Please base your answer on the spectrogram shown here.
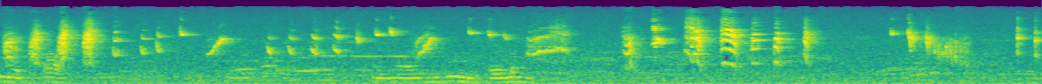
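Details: Eurasian tree sparrows chirping busily, a rapid run of short, sharp, high chirps and brief downslurred notes, several overlapping, with quiet background hiss.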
